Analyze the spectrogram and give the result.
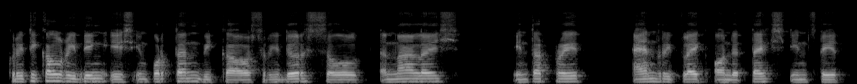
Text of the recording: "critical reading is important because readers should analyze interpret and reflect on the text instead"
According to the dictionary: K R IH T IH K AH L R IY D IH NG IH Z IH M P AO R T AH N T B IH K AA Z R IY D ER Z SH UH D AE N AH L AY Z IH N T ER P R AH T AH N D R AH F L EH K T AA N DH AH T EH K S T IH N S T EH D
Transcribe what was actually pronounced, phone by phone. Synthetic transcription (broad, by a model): K R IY T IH K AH L R IY D IH NG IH S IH M P AO R T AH N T B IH K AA S R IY D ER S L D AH N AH L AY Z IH N T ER P R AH T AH N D R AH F L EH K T AA N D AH T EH K S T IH N S T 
